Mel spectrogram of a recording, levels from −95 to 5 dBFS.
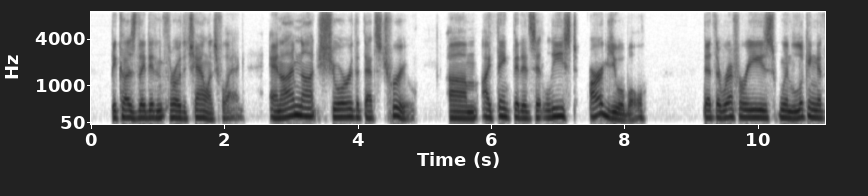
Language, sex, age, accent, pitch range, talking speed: English, male, 40-59, American, 125-155 Hz, 150 wpm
